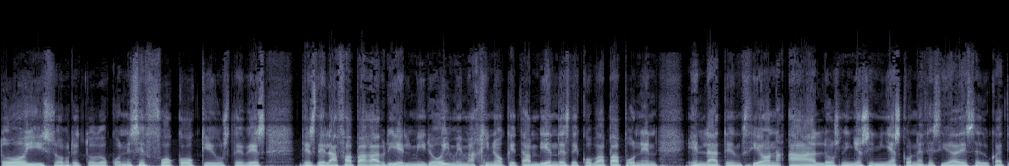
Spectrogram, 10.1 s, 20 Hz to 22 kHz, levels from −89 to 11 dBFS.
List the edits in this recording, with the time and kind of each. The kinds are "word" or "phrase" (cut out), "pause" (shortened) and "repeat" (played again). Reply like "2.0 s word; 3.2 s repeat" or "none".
none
